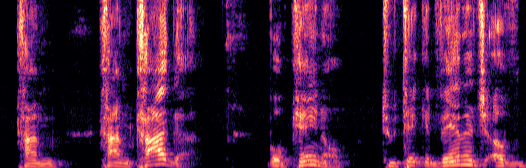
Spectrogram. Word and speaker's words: Conchagua: I looked it up to make sure I pronounced it right. Colcanga, that's what it is. Conchagua volcano to take advantage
